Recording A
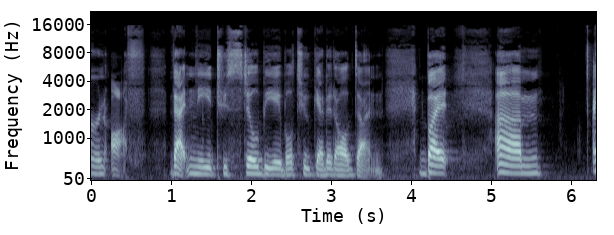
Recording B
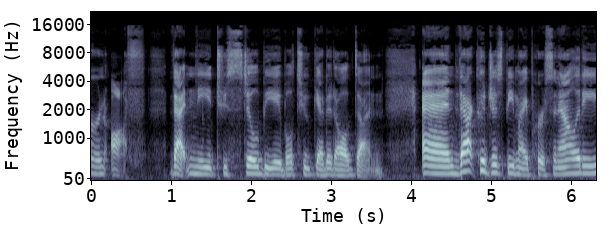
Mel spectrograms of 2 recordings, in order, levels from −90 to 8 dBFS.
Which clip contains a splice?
A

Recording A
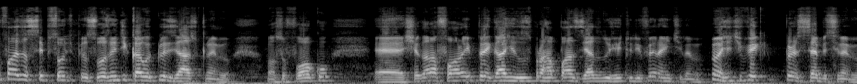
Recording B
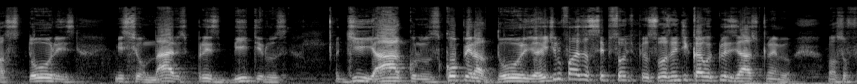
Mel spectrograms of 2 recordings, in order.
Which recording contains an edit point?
A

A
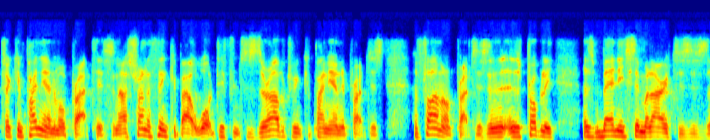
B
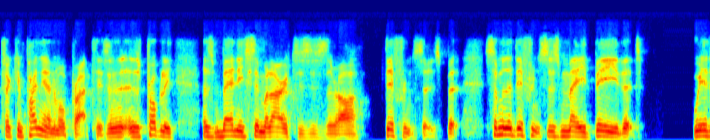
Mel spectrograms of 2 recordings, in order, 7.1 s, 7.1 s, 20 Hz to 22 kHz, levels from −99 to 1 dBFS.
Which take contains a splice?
B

